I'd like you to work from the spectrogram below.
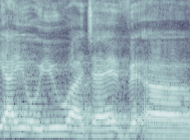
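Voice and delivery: usual speaking voice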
